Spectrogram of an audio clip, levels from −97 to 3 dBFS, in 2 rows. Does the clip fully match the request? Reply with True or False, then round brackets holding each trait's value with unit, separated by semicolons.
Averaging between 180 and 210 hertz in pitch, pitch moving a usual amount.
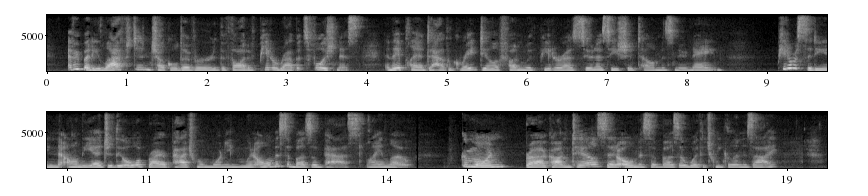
True (190 Hz; 3.6 semitones)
